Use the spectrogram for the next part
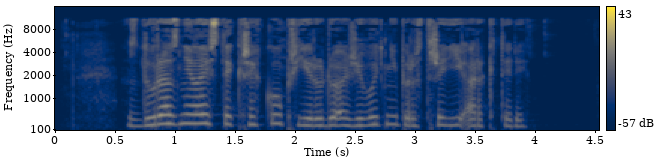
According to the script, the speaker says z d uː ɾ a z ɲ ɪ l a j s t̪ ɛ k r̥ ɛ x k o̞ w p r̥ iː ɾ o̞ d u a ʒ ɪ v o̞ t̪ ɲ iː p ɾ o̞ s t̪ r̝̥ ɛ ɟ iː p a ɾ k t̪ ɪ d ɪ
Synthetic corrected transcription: z d uː ɾ a z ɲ ɪ l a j s t̪ ɛ k r̥ ɛ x k o̞ w p r̥ iː ɾ o̞ d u a ʒ ɪ v o̞ t̪ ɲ iː p ɾ o̞ s t̪ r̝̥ ɛ ɟ iː ʔ a ɾ k t̪ ɪ d ɪ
